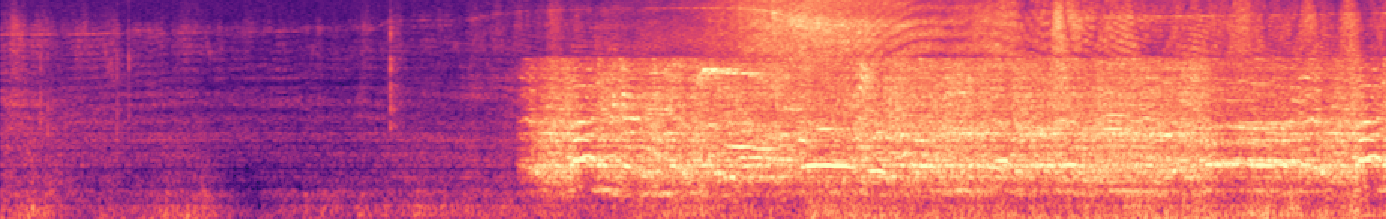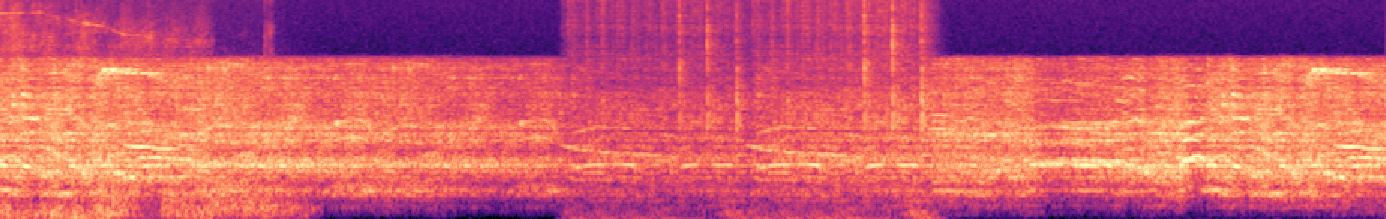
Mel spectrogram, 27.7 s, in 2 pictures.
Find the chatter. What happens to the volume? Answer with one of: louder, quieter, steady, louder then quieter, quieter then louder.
quieter then louder.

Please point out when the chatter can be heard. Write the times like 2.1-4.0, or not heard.
5.2-27.6.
